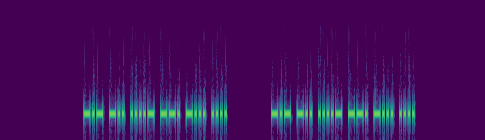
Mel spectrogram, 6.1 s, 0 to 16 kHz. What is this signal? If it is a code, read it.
Morse code, heard as a keyed tone, about 41 wpm, 700 Hz. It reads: KD4GBH KD4GBH
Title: USA Call Signs - 6 Characters - Repeated 2x - 45wpm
